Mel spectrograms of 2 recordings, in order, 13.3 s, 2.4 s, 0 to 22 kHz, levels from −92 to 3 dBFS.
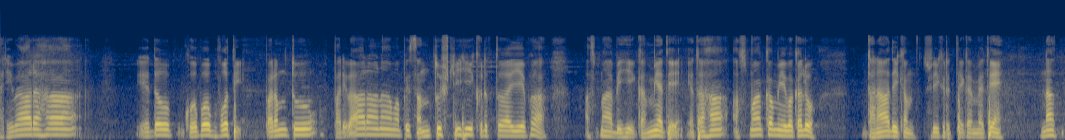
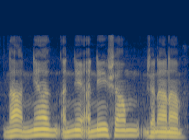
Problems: none marked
